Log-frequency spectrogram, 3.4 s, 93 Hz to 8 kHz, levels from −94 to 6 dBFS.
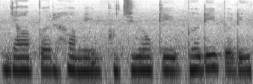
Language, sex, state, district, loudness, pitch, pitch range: Hindi, female, Punjab, Fazilka, -11 LUFS, 190 Hz, 185-195 Hz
